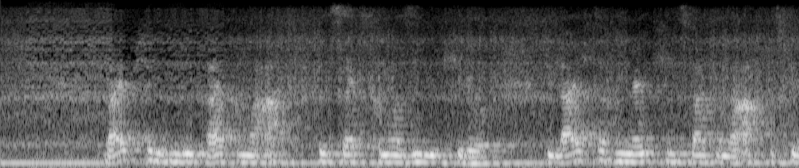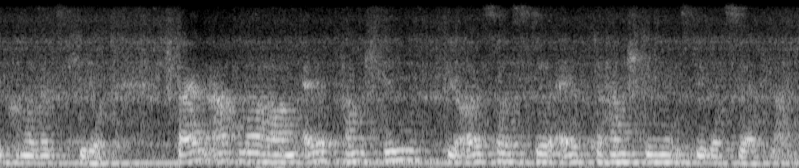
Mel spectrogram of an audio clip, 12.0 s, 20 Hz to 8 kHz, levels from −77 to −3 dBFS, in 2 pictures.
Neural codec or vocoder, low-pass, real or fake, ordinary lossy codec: none; 7.2 kHz; real; Opus, 16 kbps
